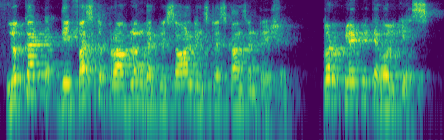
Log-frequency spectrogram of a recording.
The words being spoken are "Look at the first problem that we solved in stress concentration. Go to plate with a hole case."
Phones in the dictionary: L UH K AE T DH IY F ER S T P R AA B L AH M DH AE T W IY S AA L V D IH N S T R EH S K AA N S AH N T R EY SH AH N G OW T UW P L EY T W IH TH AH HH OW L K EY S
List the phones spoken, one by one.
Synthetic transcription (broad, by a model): L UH K AE T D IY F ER S T P R AA B L AH M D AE T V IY S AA L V D IH N S T R EH S K AA N S AH N T R EY SH AH N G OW T UW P L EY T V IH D AH HH OW L K EY S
